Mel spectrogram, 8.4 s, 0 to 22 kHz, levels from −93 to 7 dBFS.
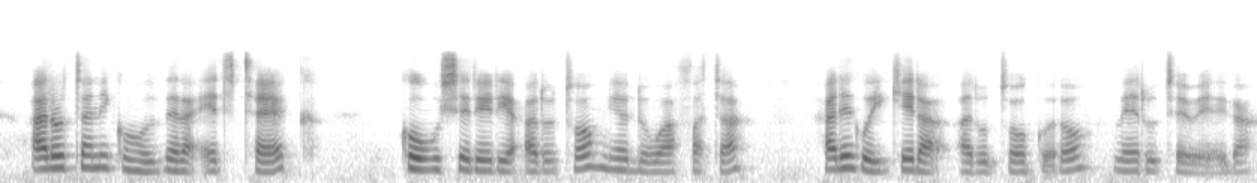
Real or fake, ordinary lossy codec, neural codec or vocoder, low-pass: fake; none; codec, 16 kHz, 0.7 kbps, FocalCodec; none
